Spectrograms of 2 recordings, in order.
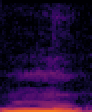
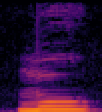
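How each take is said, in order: First: The syllable is said on a low tone. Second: The syllable is said on a mid tone. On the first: "ton bas" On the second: "ton moyen"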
